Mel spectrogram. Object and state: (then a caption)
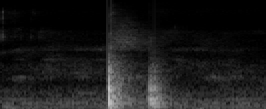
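Dry dehydrated celery in a sealed glass jar. A sealed glass jar of dehydrated celery is shaken twice, giving two short, dry rattles as the loose pieces tumble inside. The free rattling shows the celery is still dry, with no moisture getting into the jar.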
